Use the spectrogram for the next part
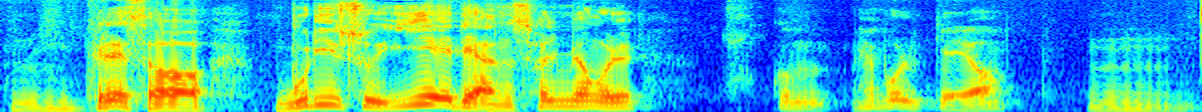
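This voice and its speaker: A man's voice: medium pitch, sing-song, takes it slowly, dark tone. A man teaching a math lesson in a casual, chatty way, often checking with the class. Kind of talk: lecture.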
